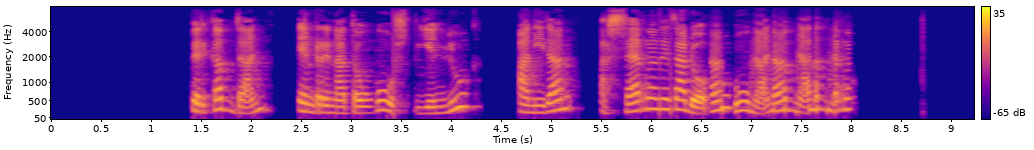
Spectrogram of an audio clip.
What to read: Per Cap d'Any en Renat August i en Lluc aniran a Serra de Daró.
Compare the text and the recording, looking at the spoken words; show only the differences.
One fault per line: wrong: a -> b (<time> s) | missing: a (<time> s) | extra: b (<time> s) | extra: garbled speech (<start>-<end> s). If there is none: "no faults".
extra: garbled speech (6.6-8.0 s)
